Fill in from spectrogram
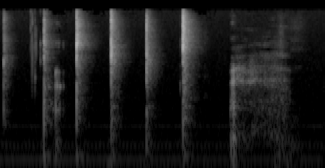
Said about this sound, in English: Slapping my hand to work out the pain.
